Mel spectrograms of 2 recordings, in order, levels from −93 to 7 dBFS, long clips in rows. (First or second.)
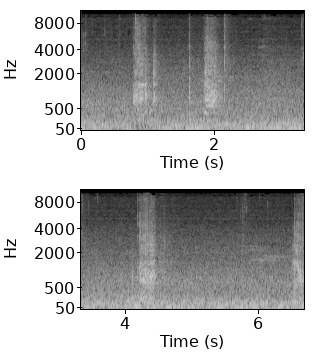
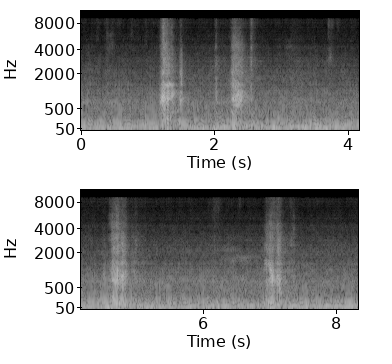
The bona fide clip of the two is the first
